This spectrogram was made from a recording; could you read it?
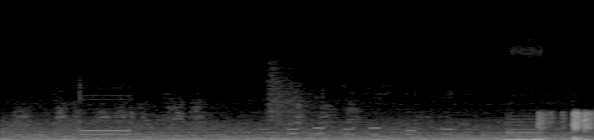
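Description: Touch-tone phone dialing inside a car: a longer tone, then a quick run of short electronic beeps, followed by a brief ringing chirp, all over a steady low rumble.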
